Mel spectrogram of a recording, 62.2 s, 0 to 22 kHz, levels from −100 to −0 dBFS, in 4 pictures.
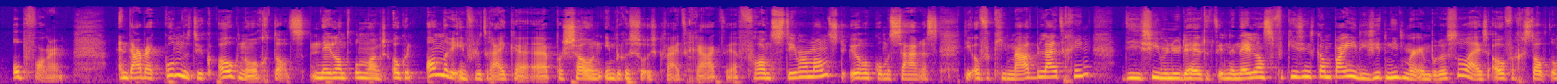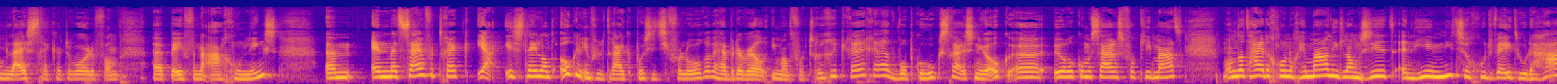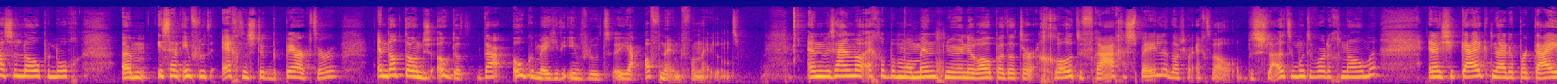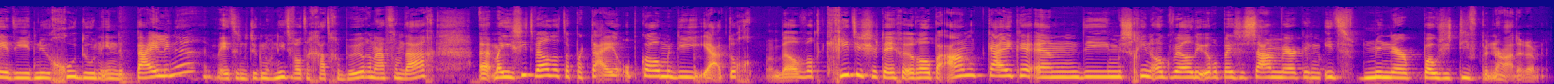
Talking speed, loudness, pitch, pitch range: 200 wpm, -19 LUFS, 235 Hz, 205-265 Hz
